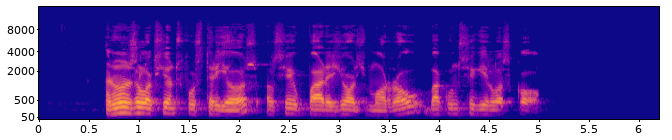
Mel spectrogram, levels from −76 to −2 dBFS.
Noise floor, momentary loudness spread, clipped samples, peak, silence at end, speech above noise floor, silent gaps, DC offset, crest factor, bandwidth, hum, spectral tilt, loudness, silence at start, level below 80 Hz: -83 dBFS; 13 LU; under 0.1%; -8 dBFS; 1.2 s; 57 dB; none; under 0.1%; 20 dB; 10.5 kHz; none; -4.5 dB/octave; -27 LUFS; 0.65 s; -82 dBFS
